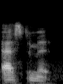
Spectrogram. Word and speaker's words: estimate: The first syllable is stressed in both of them. In the second verb, we have the long A sound. And then estimate. with the noun.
